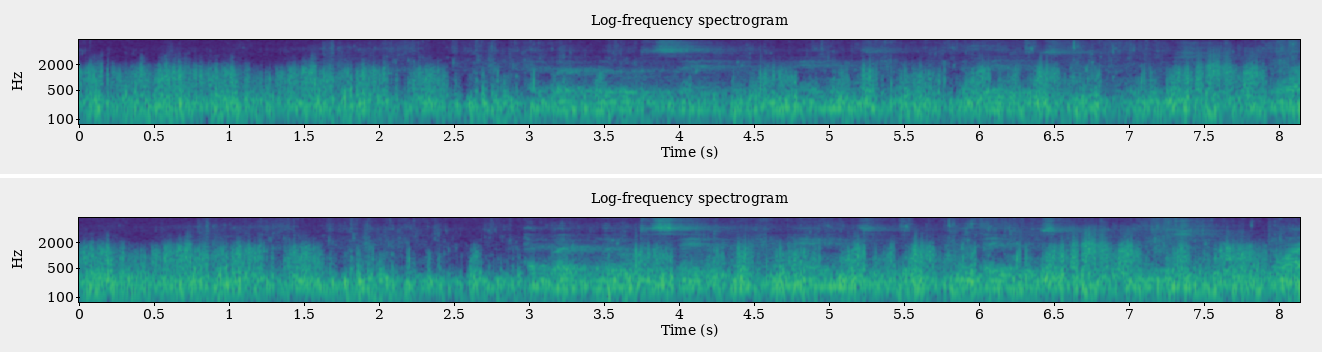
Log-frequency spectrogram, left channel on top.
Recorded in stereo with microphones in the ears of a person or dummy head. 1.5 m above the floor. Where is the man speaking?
85° right, 1.8 m.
